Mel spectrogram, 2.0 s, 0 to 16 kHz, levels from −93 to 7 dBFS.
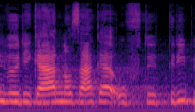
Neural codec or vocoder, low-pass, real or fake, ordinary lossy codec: none; 14.4 kHz; real; none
